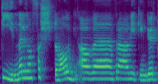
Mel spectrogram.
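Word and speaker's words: Víkingur: Eh, men la meg høre deg si hva, hvordan skal det lagnavnet deres egentlig uttales? – Vortjingur. – Ja, ikke sant? Men vikingur er også fint.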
